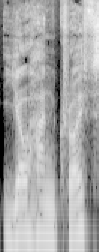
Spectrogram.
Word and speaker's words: Johan Cruyff: And there's another one at now I'm possibly going to pronounce this wrong, the Johan Cruyff Stadium.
